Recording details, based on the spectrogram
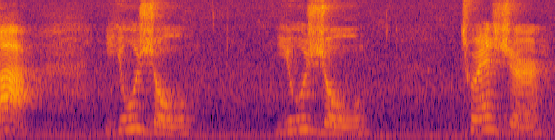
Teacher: ตอนนี้จะเป็นเสียงVoiceนะคะจะมีการสั่นของเส้นเสียงนะครับ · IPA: /ʒ/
